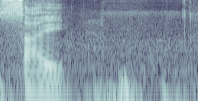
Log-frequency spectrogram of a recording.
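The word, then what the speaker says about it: ψ: ठीक है, उसके बाद इस लेटर को कहते हैं, हम ऐसे लिखते हैं और इसको असल में प्रोनाउंसिएशन में ऐसे होता है साई।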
